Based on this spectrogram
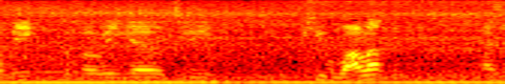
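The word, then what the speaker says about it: Puyallup: But we're only going to be here about a week before we go to Pew Wallup as it's pronounced.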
